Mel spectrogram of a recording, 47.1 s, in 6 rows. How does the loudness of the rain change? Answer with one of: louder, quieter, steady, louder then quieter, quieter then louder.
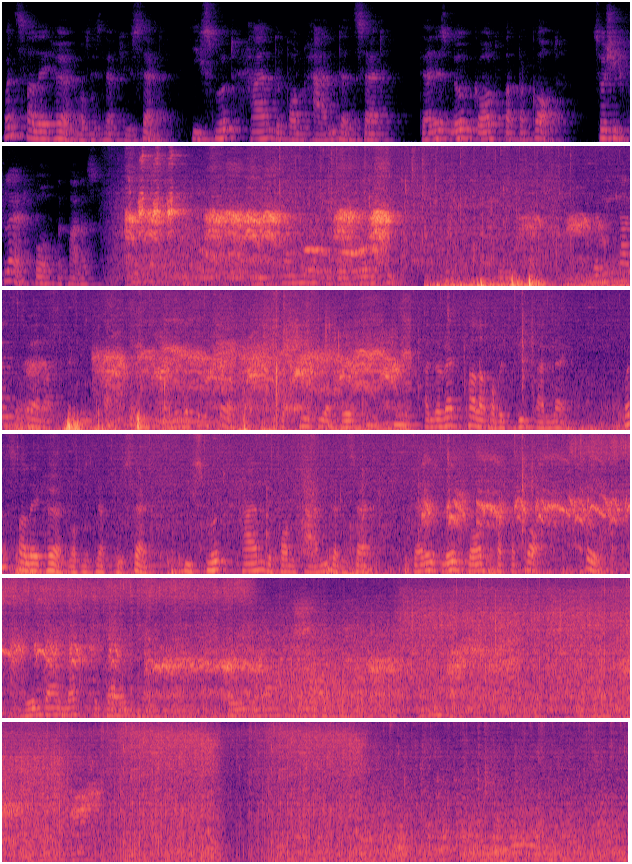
louder.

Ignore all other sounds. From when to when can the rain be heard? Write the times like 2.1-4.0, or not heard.
9.1-47.0.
